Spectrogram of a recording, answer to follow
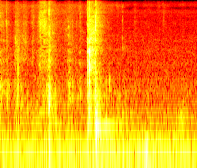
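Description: Kipper oracle cards being handled: a few short, soft slides and slaps as a card is drawn from the deck and laid on the table. The loudest comes about a second in.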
